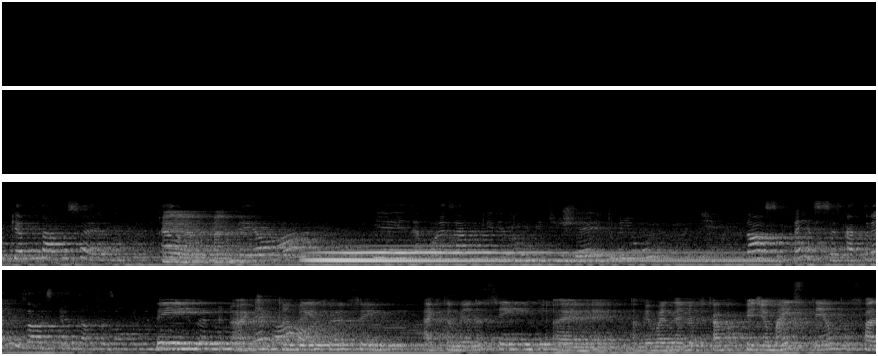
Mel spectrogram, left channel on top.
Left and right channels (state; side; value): silent; left; 59 dB below the other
